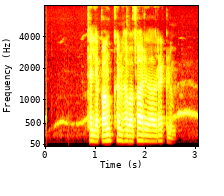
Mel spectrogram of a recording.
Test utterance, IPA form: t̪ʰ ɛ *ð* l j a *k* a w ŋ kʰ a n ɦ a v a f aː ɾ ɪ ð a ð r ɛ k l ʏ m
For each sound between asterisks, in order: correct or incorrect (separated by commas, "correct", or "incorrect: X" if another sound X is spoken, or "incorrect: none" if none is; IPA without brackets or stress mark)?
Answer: incorrect: none, incorrect: p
